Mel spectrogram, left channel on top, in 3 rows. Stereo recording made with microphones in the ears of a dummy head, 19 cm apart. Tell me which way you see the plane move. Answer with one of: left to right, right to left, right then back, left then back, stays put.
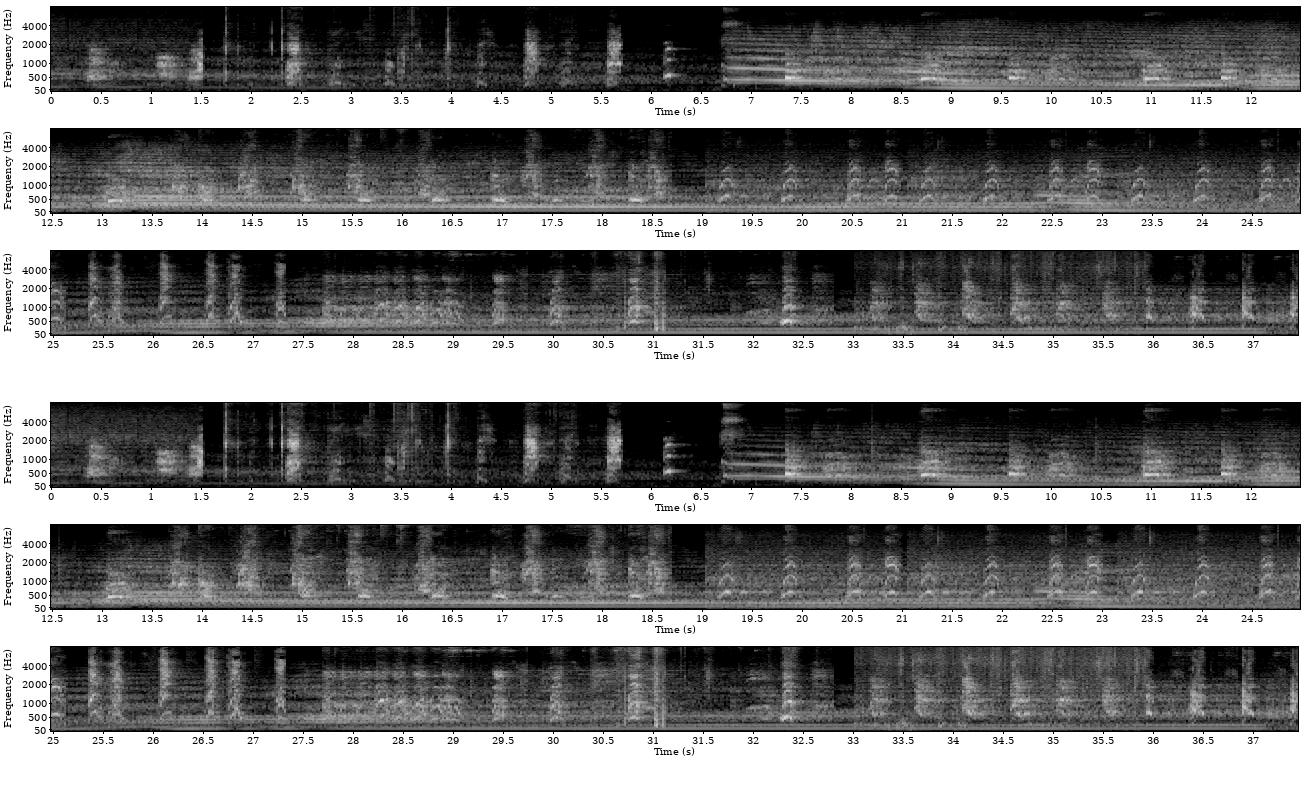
left to right.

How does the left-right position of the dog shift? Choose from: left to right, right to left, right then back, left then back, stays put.
stays put.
